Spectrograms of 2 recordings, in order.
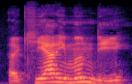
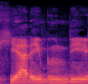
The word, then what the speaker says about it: Ki-Adi-Mundi: Ki-Adi-Mundi, which is, I believe, how Mace Windu pronounced it, thinks that Yoda may be susceptible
